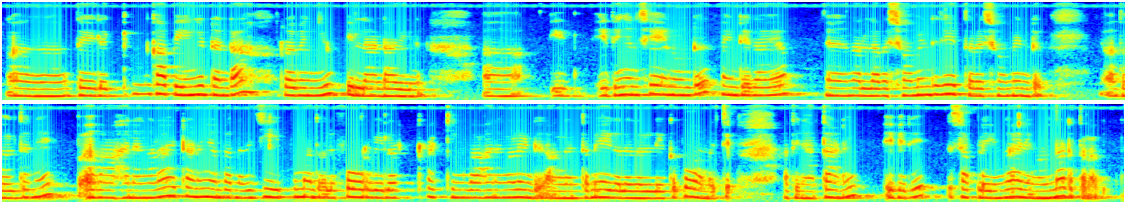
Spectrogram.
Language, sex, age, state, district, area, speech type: Malayalam, female, 18-30, Kerala, Kozhikode, rural, spontaneous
